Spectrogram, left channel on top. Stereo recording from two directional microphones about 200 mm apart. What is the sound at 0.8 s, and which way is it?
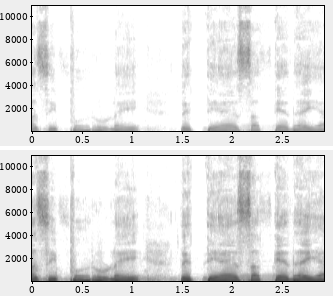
Mantra, centre (ahead or behind).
